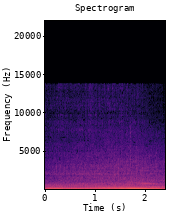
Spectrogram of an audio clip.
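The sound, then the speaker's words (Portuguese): A car engine hums with a steady low drone as the vehicle departs for a village, its sound swelling slightly toward the end of the two seconds. “Esse carro já tá saindo?”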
